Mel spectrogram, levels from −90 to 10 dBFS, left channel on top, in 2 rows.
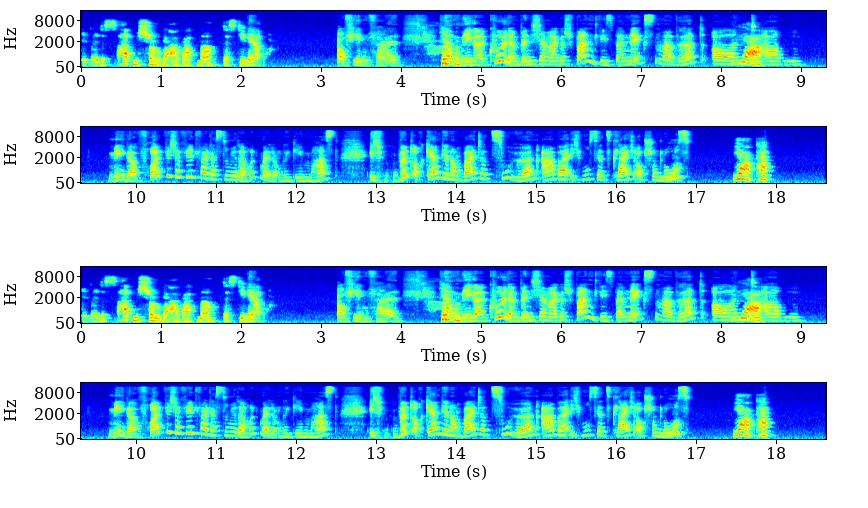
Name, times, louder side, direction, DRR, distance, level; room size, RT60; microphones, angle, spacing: voice 1, 0.1-2.1 4.4-4.6 8.2-8.5 16.7-16.8 17.5-17.9, left 1 dB, 5° left, 0.4 m, -18 dB
voice 2, 3.2-9.0 9.7-16.9 17.8-17.9, equal, 15° right, 1.1 m, -25 dB
3.3 x 2.1 x 3.2 m
head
